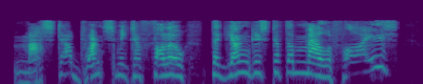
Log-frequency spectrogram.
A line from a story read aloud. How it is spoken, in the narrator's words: croaked Creature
